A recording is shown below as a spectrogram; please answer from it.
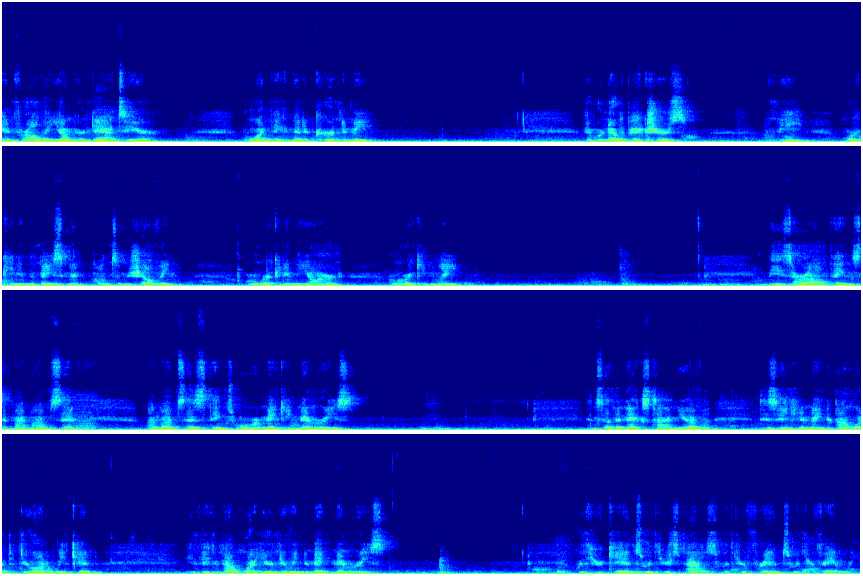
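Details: Adult man after left cerebellar stroke from a neck artery dissection, with left vocal cord paralysis; the cords do not seal, so he takes breaths and cannot speak long. He also lost swallowing. Dysphonia from unilateral vocal cord paralysis.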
